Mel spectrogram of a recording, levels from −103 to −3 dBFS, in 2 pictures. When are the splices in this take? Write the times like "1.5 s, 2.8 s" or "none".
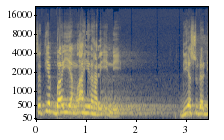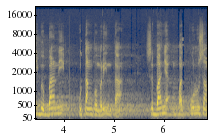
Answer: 4.0 s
